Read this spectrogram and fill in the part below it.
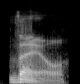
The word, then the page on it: veil: British English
